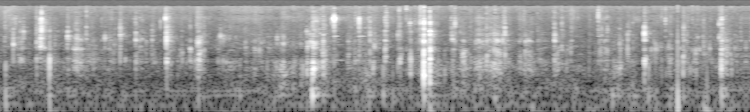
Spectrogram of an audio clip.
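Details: An Italian Greyhound chews its food. Soft, uneven crunching and wet chewing clicks come roughly once a second, with a couple of sharper, louder bites standing out.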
